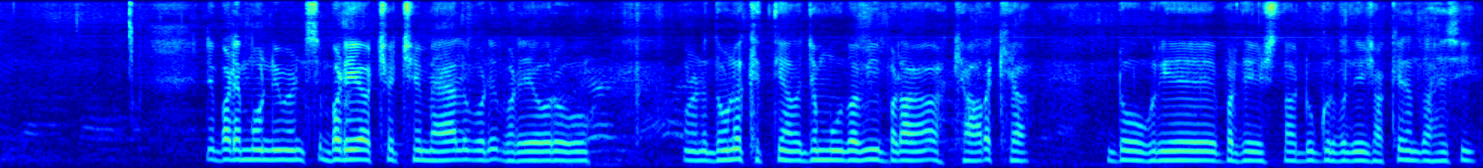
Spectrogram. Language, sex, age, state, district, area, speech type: Dogri, male, 30-45, Jammu and Kashmir, Kathua, urban, spontaneous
